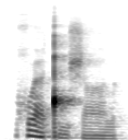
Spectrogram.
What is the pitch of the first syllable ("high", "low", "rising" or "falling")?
falling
